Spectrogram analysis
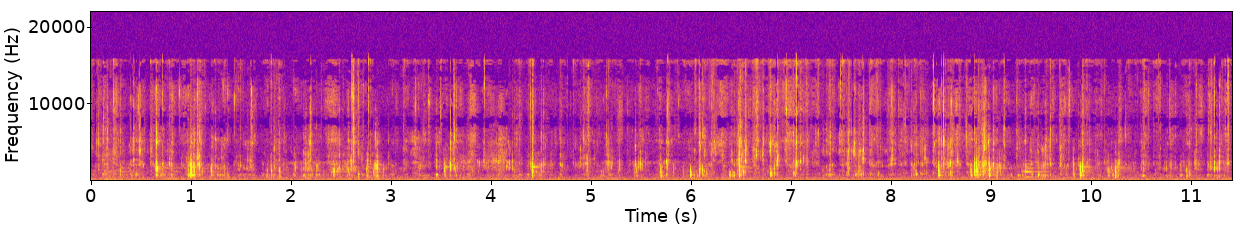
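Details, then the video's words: Indoors, an English Springer Spaniel in a snood works through kibble and cooked beef at dinner, making soft, scattered crunches and sharp clicking bites over a low room hum. "ASMR Dog Eating Her Kibble and Cooked Beef"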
